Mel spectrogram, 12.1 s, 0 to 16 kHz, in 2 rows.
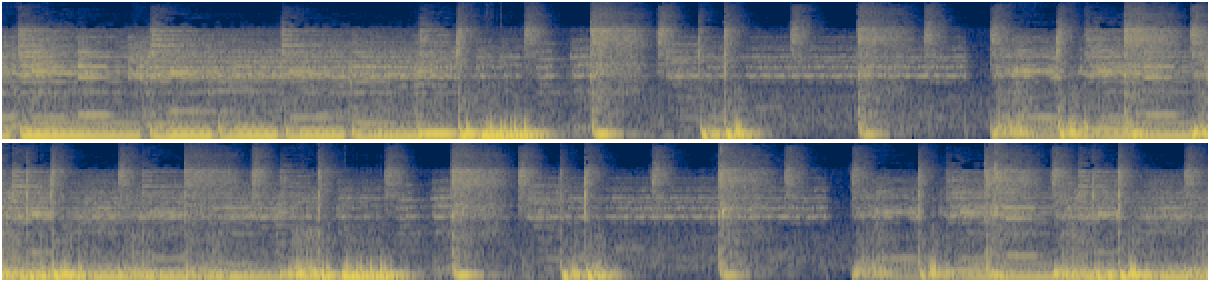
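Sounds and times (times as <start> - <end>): hip-hop beat with heavy bass: 0.0 - 12.0.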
